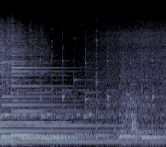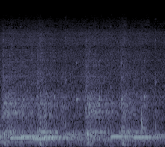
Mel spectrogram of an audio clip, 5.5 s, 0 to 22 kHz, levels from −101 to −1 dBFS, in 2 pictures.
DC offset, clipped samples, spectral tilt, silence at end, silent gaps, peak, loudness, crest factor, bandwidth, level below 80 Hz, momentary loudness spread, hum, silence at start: under 0.1%; under 0.1%; -5 dB/octave; 0 s; none; -26 dBFS; -45 LUFS; 20 dB; 13.5 kHz; -72 dBFS; 9 LU; none; 0 s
